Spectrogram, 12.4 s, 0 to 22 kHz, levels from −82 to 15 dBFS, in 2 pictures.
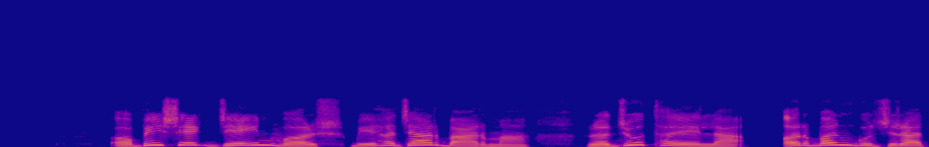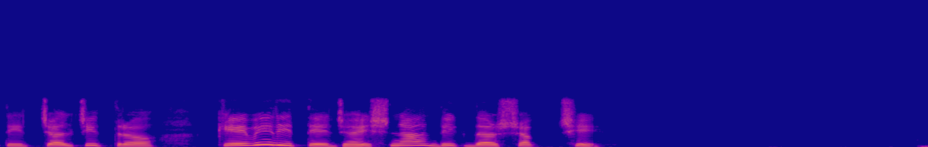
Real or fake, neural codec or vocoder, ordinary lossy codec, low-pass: real; none; Opus, 64 kbps; 7.2 kHz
